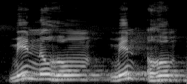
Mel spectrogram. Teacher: nunnya juga dibaca jelas Namanya izar halqi. Nun mati bertemu ha.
